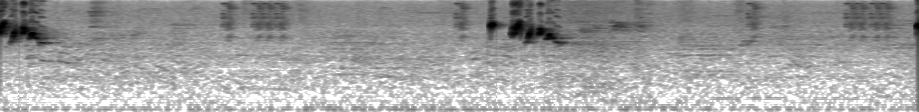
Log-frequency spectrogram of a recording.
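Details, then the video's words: Female red-whiskered bulbul of the northern type, recorded during voice training, giving brief bright chirping phrases near the start, around five seconds and at the end, separated by long quiet gaps over a low steady hum. "Chào mào hót | luyen giọng chao mào | Chào mào mái"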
